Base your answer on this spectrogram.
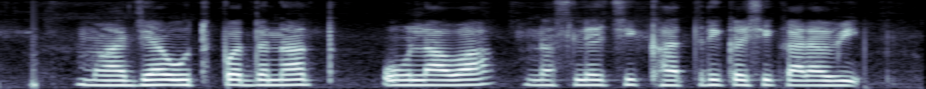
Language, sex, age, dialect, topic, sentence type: Marathi, male, 18-24, Standard Marathi, agriculture, question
